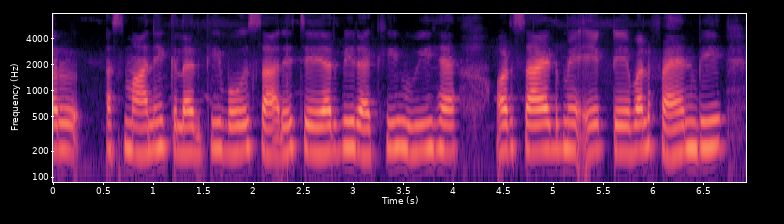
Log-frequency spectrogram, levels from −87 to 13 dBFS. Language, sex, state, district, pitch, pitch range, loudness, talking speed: Hindi, female, Jharkhand, Palamu, 205 Hz, 195-215 Hz, -18 LUFS, 145 wpm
